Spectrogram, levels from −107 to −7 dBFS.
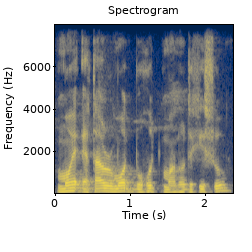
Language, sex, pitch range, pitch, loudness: Assamese, male, 110-130 Hz, 125 Hz, -18 LUFS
